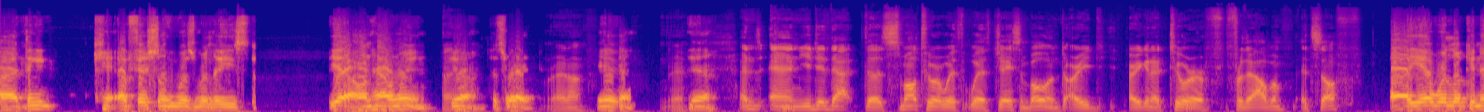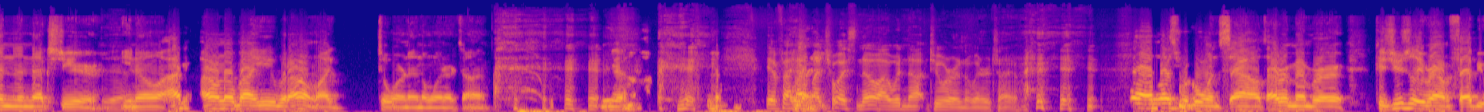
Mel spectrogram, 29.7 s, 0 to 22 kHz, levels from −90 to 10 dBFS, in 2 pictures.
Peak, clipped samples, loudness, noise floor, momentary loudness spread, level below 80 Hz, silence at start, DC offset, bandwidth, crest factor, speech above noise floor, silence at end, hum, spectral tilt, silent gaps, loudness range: -4 dBFS; under 0.1%; -15 LUFS; -58 dBFS; 13 LU; -34 dBFS; 0 s; under 0.1%; 16 kHz; 10 dB; 44 dB; 0 s; none; -5 dB/octave; none; 8 LU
